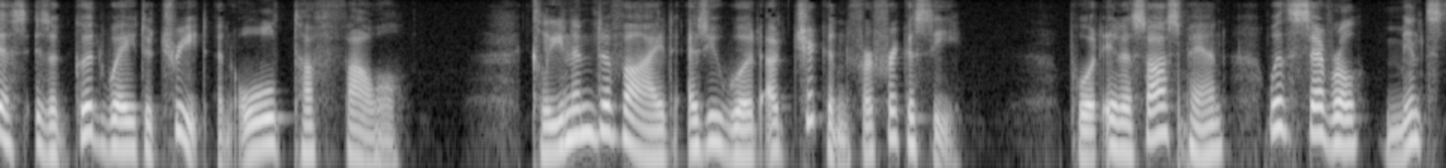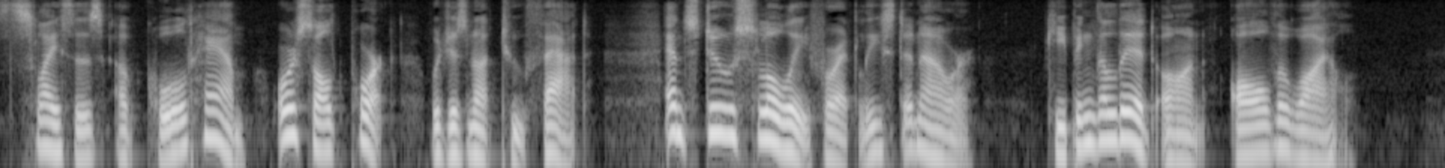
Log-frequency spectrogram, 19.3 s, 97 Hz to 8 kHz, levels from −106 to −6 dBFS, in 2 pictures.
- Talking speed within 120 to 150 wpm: No, average, 170 wpm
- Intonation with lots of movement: Yes, wide, 6.3 semitones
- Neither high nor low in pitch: Yes, medium, 160 Hz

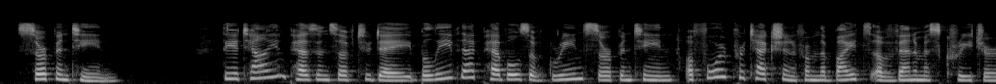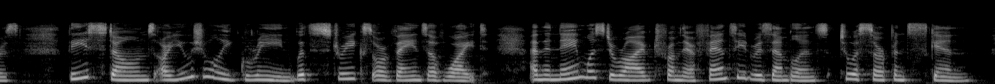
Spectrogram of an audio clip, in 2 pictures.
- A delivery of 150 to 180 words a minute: No, slow, 135 wpm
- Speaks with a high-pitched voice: Yes, high, 210 Hz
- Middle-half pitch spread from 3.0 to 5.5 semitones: Yes, average, 3.7 semitones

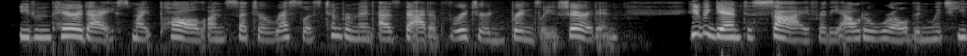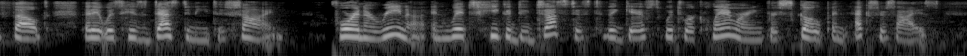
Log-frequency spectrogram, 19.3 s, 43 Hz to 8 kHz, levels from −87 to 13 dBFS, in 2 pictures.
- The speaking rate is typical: Yes, average, 165 wpm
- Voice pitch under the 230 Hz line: No, high, 240 Hz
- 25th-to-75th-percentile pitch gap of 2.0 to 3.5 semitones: No, average, 3.9 semitones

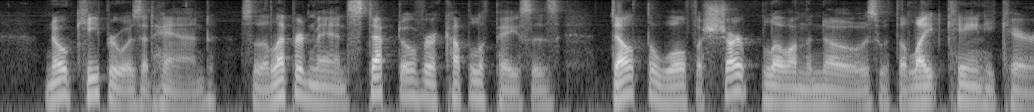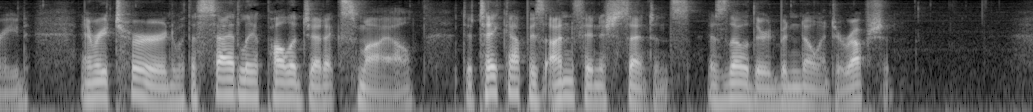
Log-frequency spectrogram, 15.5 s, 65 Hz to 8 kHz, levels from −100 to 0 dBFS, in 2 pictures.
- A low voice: Yes, low, 100 Hz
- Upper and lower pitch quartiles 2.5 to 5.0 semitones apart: No, wide, 5.5 semitones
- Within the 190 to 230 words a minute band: Yes, average, 195 wpm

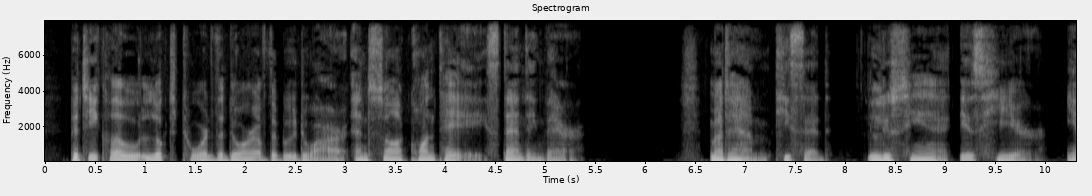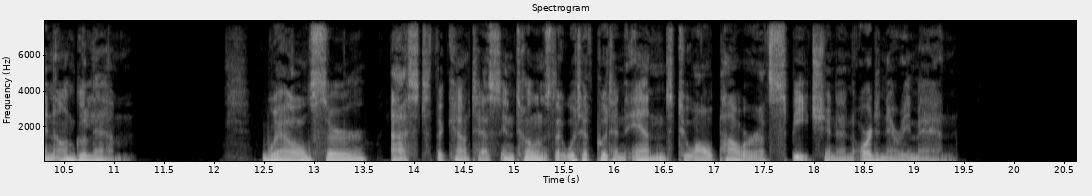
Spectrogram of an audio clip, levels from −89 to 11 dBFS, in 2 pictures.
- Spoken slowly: Yes, slow, 130 wpm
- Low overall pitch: Yes, low, 110 Hz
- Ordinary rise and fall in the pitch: Yes, average, 3.9 semitones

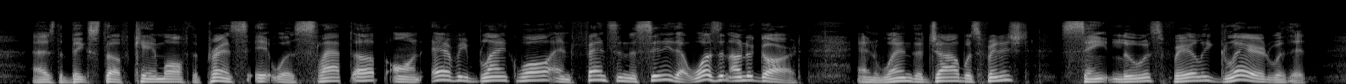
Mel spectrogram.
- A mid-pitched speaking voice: Yes, medium, 145 Hz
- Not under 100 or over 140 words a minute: No, average, 165 wpm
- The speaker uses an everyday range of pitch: No, wide, 6.4 semitones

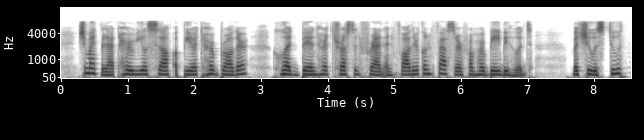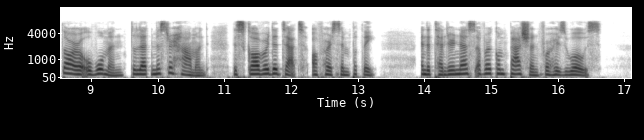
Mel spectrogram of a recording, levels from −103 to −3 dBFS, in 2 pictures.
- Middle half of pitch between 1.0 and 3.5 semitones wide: Yes, average, 3.0 semitones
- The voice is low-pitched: No, high, 200 Hz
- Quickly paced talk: No, average, 165 wpm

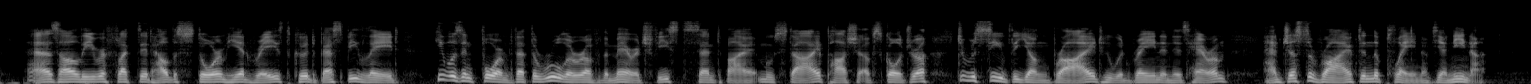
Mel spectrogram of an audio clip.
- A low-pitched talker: Yes, low, 110 Hz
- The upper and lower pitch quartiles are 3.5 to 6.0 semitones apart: Yes, average, 4.0 semitones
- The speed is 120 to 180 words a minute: No, average, 190 wpm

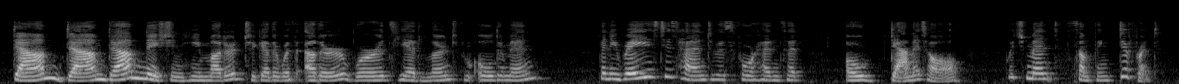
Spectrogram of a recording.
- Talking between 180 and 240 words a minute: Yes, average, 185 wpm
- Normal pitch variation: Yes, average, 4.7 semitones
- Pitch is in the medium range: No, high, 200 Hz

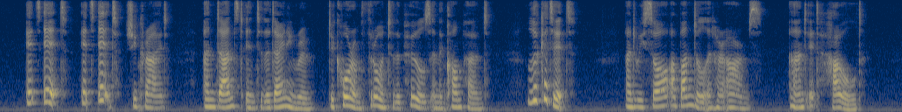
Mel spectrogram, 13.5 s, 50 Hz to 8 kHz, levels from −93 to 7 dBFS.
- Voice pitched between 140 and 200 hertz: Yes, medium, 185 Hz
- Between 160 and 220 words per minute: No, average, 150 wpm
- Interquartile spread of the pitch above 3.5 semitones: Yes, average, 5.2 semitones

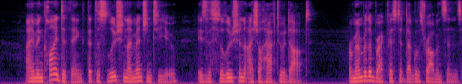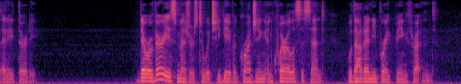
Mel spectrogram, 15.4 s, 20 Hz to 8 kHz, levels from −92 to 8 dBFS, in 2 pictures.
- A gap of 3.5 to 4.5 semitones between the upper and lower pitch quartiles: No, narrow, 2.5 semitones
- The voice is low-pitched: Yes, low, 115 Hz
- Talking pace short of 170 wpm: No, average, 180 wpm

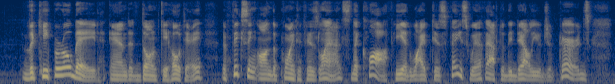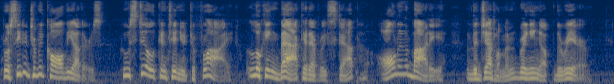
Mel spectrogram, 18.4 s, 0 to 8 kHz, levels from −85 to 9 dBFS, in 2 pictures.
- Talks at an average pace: Yes, average, 165 wpm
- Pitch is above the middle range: No, low, 130 Hz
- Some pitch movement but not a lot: No, wide, 8.8 semitones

